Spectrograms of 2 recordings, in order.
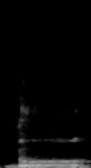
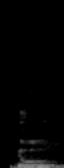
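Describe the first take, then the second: First: The vowel is a somewhat long 'u'. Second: The vowel sounds like an 'a'. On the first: The speaker calls it right. "Agak panjang" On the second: The speaker calls it wrong. "pakai pelafalan da. Du kayak gitu. Itu kurang tepat"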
